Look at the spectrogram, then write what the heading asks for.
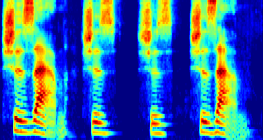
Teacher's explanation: The stress is on the second syllable, so that vowel, the second vowel is defined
